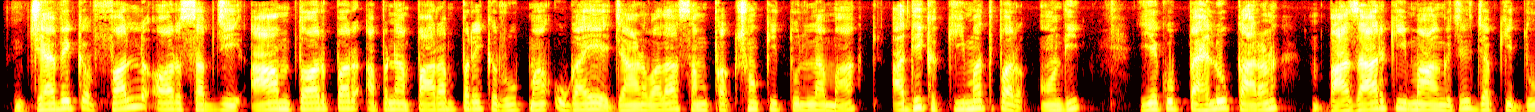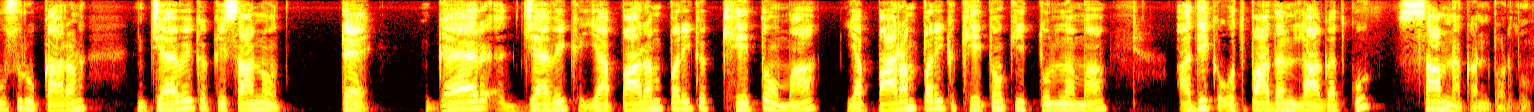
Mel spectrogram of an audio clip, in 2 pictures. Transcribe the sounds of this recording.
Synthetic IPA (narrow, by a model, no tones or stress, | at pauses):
d͡ʒɛːʋɪkpʰəlɔːɾsəbd͡ʒiːaːmt̪ɔːɾpəɾɐpnapaːɾə̃mpəɾɪkɾuːpmãʔʊɡaːed͡ʒaːɽ̃ʋaːlasə̃mkəkʃõkit̪ʊlnaːmãːɐd̪ʱɪkːiːmət̪pɐɾɔ̃ːnd̪iː | jeːkupɛɦlukaːɾəɽ̃ | baːzaːɾkimãːŋɡt͡ʃd͡ʒəb̚kid̪uːsɾõkaːɾəɽ̃ | d͡ʒɛːʋɪkːɪsaːnõ | t̪e | ɡɛːɾd͡ʒɛːʋɪkjapaːɾə̃mpəɾɪkkʰːeːt̪õmã | japaːɾə̃mpəɾɪkkʰːeːt̪õkit̪ʊlnamã | ɐd̪ʱɪkʊt̪paːd̪ənlaːɡət̪ko | saːmnakənpəɽd̪o̰ː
